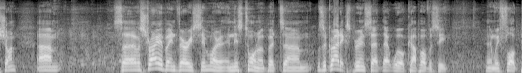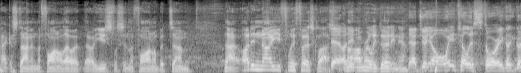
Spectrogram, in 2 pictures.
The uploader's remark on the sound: A recording of our recent live event. At the new Rooftop Bar in the iconic Jacksons On George.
